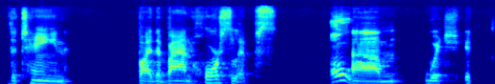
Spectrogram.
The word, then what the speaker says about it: Horslips: Apparently, they're it comes from a Spoonerism that was like the four poxmen of the Horselips. But it's spelled Horslips. Horselips. I'm sure there was another.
